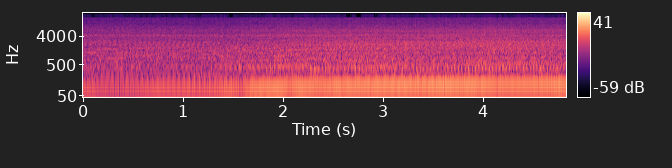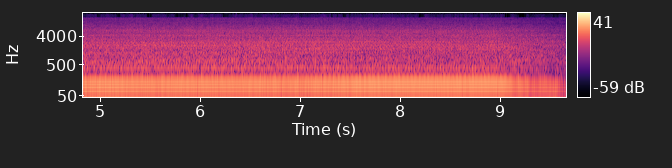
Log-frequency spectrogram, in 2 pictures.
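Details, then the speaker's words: 1995 Geo Prizm, engine warming up, handheld vacuum gauge teed into an intake vacuum port during a vacuum test: revs rise from idle, hold and drop with slight uneven wavering, mild stutter and bog on throttle; cause not confirmed. "You can hear the car starting to stutter a little bit. Here's me using the acceleration."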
